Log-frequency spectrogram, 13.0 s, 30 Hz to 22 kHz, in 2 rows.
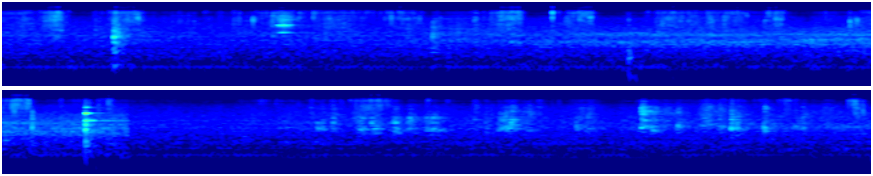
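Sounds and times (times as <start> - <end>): spatula scraping ceramic bowl: 1.8 - 5.9.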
